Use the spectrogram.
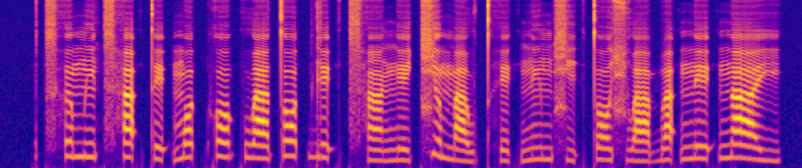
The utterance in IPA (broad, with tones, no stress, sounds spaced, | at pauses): t͡sʰ ə˦ m ĩ˦ t͡sʰ a˦ ʔ t̪ e˨ ʔ m ɔ˦ t̚ k ɔ˦ k w a˧ t̪ ɔ˦ t̚ ɡ e˦ ʔ t͡sʰ ã˧ ŋ e˧ t͡ɕ ə˥˧ m a˨˩ w t̪ʰ e˨ k̚ n̪ ĩ˧ m ɕ i˨ ʔ t̪ ɔ˧ ɕ w a˧ b a˦ ʔ n̪ e˦ ʔ n̪ a˥˧ j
